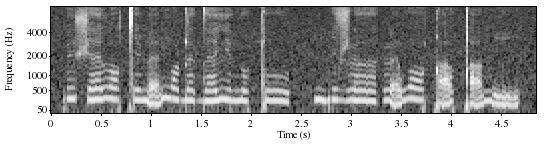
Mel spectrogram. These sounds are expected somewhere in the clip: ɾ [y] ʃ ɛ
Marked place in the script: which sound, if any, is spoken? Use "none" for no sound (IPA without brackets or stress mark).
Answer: y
